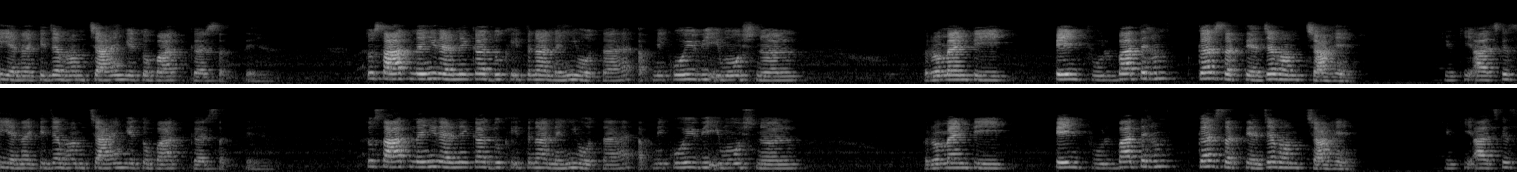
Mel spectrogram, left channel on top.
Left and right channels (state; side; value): quieter; right; 3.8 dB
